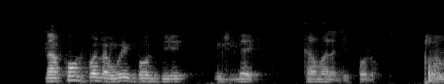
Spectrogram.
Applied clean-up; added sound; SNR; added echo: neural mask model DeepFilterNet 3.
